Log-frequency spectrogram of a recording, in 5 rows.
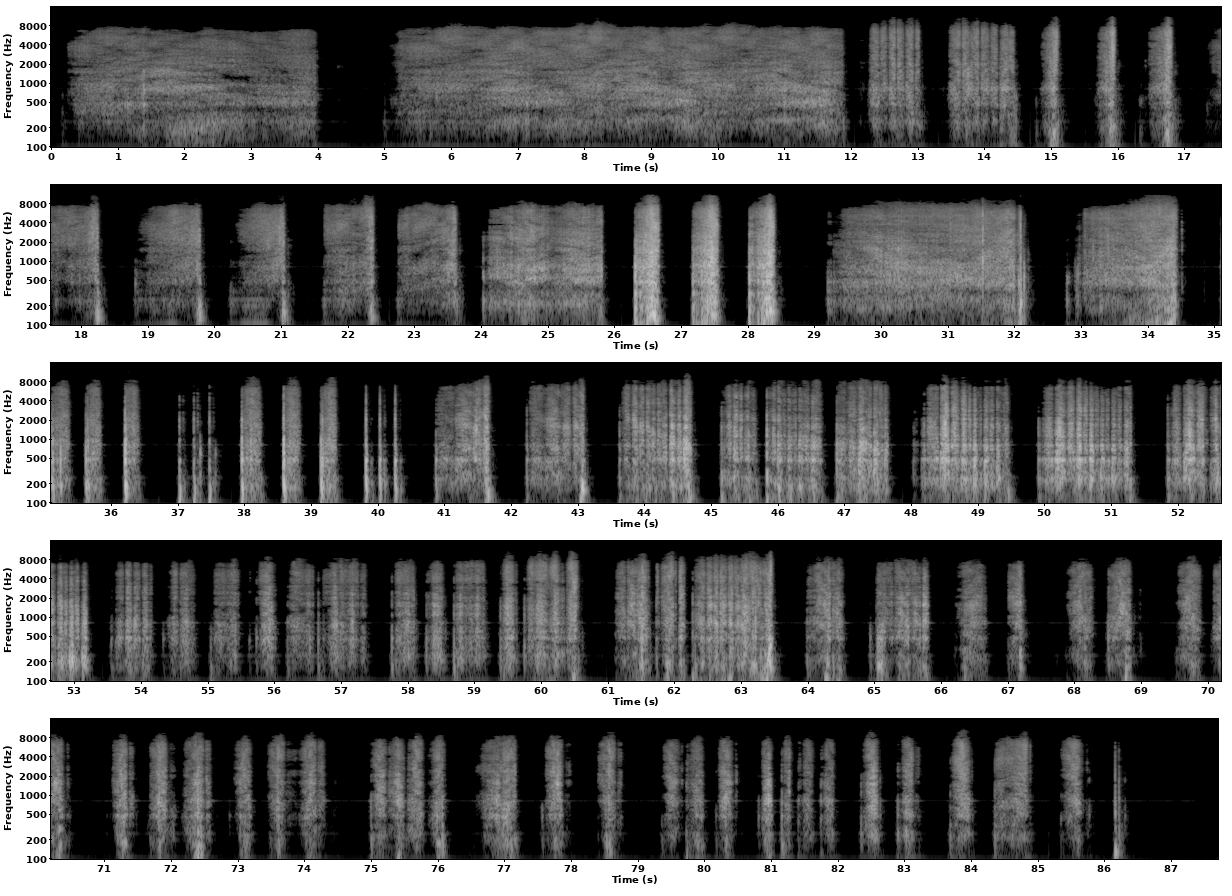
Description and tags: Surface friction 2
friction, motion, paper, Surface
